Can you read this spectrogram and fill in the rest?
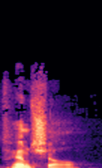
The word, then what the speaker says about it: timshel: This word in Hebrew is timshel, T-I-M-S-H-E-L, but it's pronounced timshel.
